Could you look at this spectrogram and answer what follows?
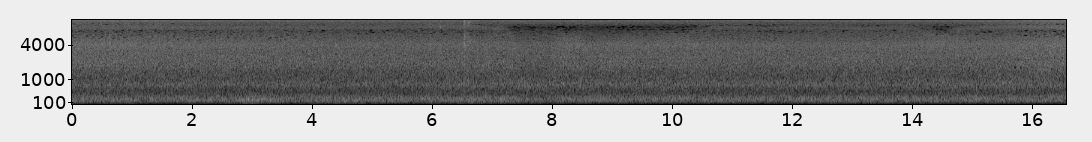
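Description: Heavy rain and strong wind in a thunderstorm: a dense, steady rushing hiss of a downpour with the wind in the trees.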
